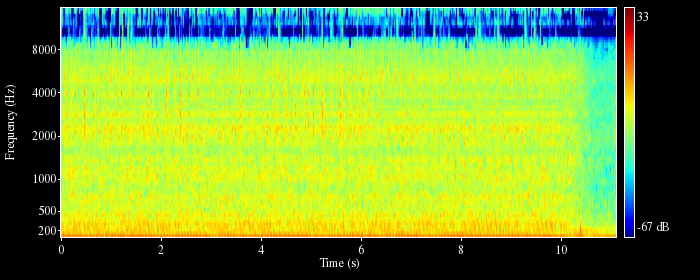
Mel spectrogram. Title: Ford F-150 3.5L Eco Boost Ticking/Rattling. Phaser Rattle? Sound is intermittent. Not on start up.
